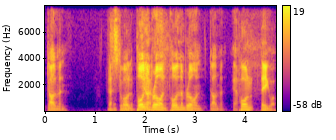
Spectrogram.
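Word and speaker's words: Poulnabrone: Yeah, he's been to that unpronounceable dolmen that I can never do, Pulafalucan, or whatever the thing is called, Pulabon. Polnadrone dolmen. That's the one. Polnabron dolmen.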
